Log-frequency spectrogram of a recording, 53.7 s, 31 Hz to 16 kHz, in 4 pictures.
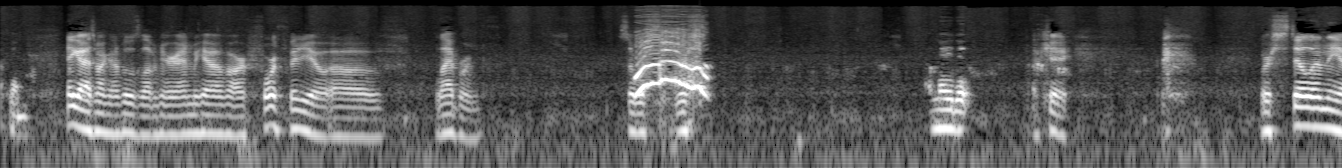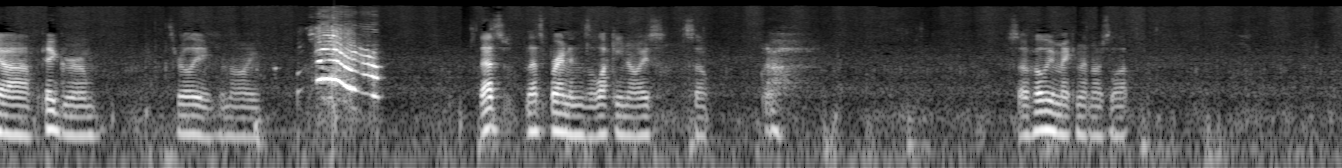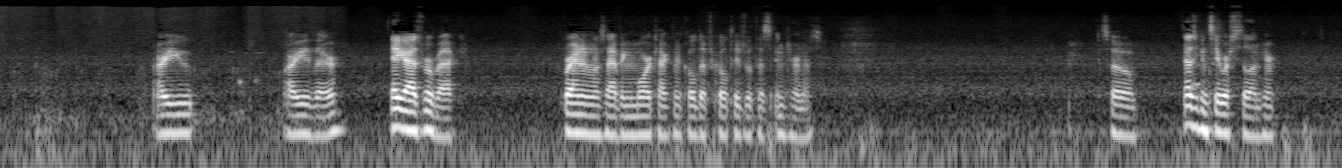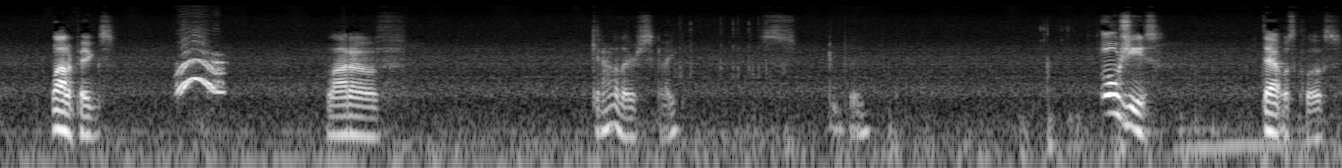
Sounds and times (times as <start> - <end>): Speech: 0.0 - 3.8, 4.4 - 4.8, 9.3 - 9.7, 10.3 - 10.8, 12.6 - 14.4, 15.1 - 16.0, 18.2 - 20.5, 23.5 - 24.8, 28.4 - 28.8, 29.7 - 31.5, 32.5 - 35.1, 37.8 - 39.6, 40.8 - 41.4, 43.5 - 44.3, 46.2 - 47.1, 47.8 - 49.0, 51.3 - 51.9, 52.9 - 53.6.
